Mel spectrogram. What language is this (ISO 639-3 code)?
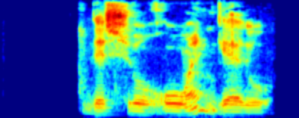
kab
